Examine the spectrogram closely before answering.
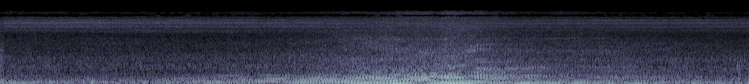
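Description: A motor vehicle passing on the street: its engine hum swells to a peak about halfway through, then fades away.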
